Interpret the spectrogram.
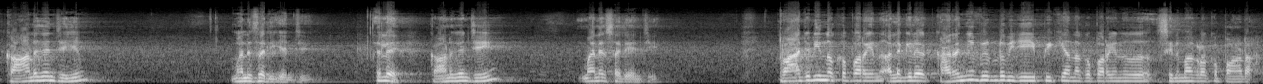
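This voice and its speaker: A male pastor from Kerala preaching to a live congregation, his voice sitting a little high and sounding gravelly and bright. He keeps drawing the room in with questions and waits for them to answer back. The sound rings through a church hall with a long reverb and a faint hiss. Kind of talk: sermon.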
